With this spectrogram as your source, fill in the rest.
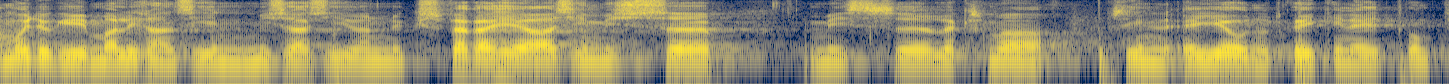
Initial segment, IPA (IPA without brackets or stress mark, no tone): m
